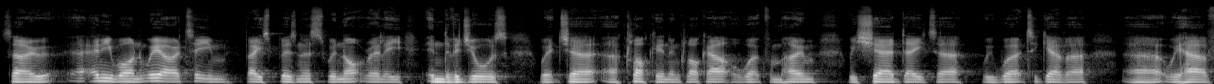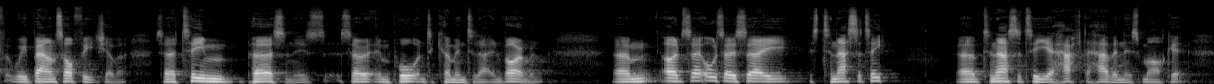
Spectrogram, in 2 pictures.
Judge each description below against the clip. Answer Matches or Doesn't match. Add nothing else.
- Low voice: Matches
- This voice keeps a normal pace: Matches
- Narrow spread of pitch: Matches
